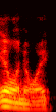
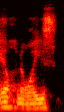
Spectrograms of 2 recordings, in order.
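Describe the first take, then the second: First: The final S is silent. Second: The final S is pronounced. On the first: The speaker calls it right. "we we say Illinois" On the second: The speaker calls it wrong. "We don't say Illinois"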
